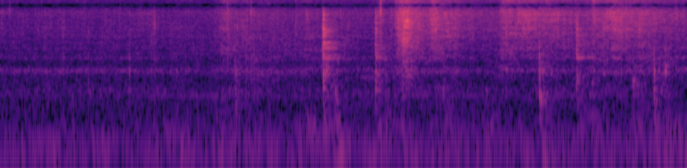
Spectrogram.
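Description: Spices are stirred in a pot for Turkish lentil soup, giving a soft, continuous fry hiss broken by a few scraping spoon knocks.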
